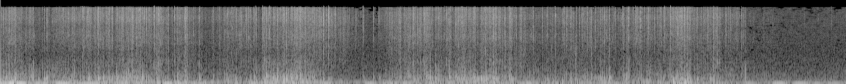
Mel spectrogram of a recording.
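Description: Long nails rake the white plastic bristles of a hand-sized scrub brush with a labelled handle, close to a microphone. It makes a steady, dense scratching and crackling with a bright, hissy edge over a low rumble, swelling and easing in waves for the whole clip.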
